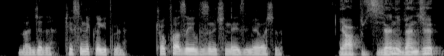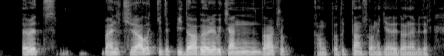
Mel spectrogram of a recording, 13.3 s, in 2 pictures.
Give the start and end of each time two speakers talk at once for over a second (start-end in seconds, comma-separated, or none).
none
